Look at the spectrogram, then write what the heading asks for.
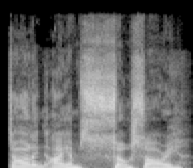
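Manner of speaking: drawn-out heartfelt apology; apologetic Rarity. Acted. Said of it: "Rarity apologized".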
